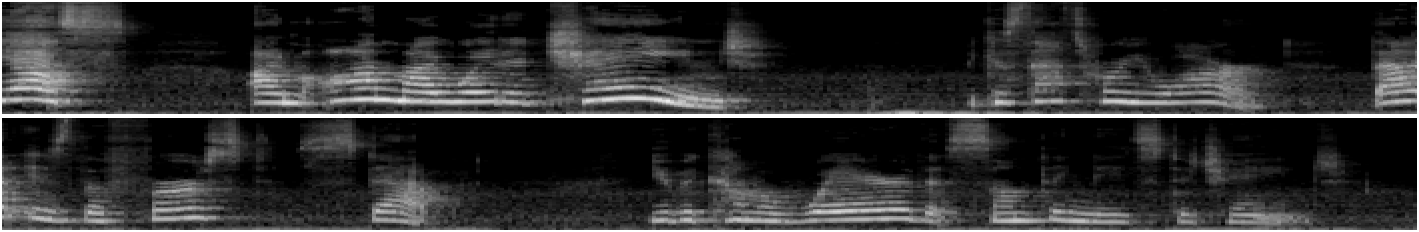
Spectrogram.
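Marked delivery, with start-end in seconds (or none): 0.0-2.9 high, loud celebratory cheer. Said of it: "celebrate and say".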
